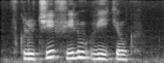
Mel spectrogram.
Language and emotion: Russian, neutral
